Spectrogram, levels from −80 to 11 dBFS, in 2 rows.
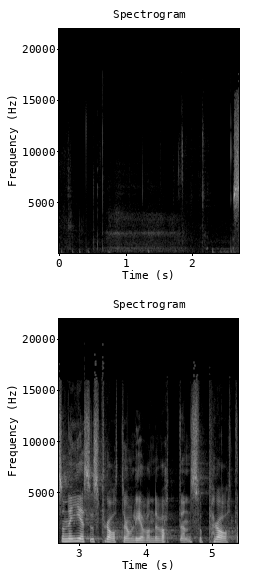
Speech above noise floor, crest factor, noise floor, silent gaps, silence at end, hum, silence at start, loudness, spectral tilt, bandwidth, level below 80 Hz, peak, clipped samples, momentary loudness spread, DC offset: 37 dB; 22 dB; -56 dBFS; none; 0 s; none; 2.6 s; -20 LUFS; -2.5 dB/octave; 18 kHz; -66 dBFS; 0 dBFS; under 0.1%; 8 LU; under 0.1%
